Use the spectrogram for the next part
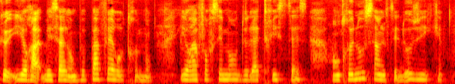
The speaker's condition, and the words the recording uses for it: ALS (motor neuron disease). Je me rends compte que mon souffle, ma respiration me joue vraiment des tours.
